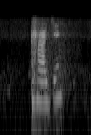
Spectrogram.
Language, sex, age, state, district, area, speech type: Hindi, female, 18-30, Madhya Pradesh, Harda, rural, conversation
